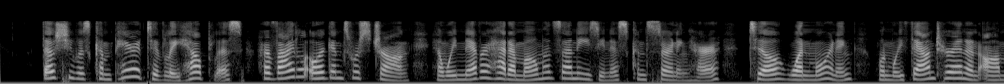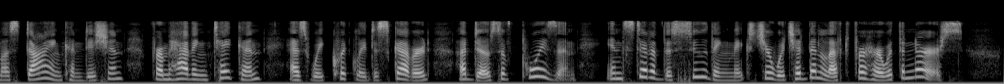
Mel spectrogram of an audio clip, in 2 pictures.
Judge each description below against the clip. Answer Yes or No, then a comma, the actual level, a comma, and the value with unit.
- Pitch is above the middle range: Yes, high, 235 Hz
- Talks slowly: No, average, 165 wpm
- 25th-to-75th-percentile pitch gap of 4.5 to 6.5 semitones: Yes, wide, 5.5 semitones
